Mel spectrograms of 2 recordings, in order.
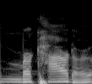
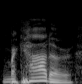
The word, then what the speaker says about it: Mikado: I'm like, no, I didn't say Mercado, I said Mikado. There's no R in there.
